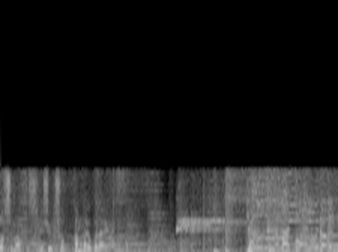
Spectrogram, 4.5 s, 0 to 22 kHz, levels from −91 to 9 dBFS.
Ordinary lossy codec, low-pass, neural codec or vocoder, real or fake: none; 7.2 kHz; codec, 16 kHz in and 24 kHz out, 1 kbps, XY-Tokenizer; fake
